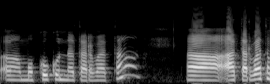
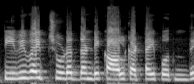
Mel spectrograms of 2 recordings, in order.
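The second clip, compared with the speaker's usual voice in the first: loud, higher-pitched warning down the line; raised-voice warning; 4 semitones higher, 7 dB louder than usual. Real, not acted. Host warns caller the call will drop, raised voice. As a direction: project it to a distracted caller.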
